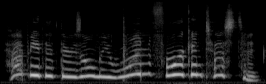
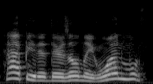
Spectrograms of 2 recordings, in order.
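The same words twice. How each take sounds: First: Put-on high girly voice; squeaky high girly voice; girly girl voice. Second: Lightly voiced host; host announcer voice; [name] voice. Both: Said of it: "make Dawn a girly girl".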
